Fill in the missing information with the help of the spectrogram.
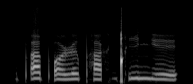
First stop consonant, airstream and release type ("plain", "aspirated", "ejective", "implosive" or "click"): ejective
